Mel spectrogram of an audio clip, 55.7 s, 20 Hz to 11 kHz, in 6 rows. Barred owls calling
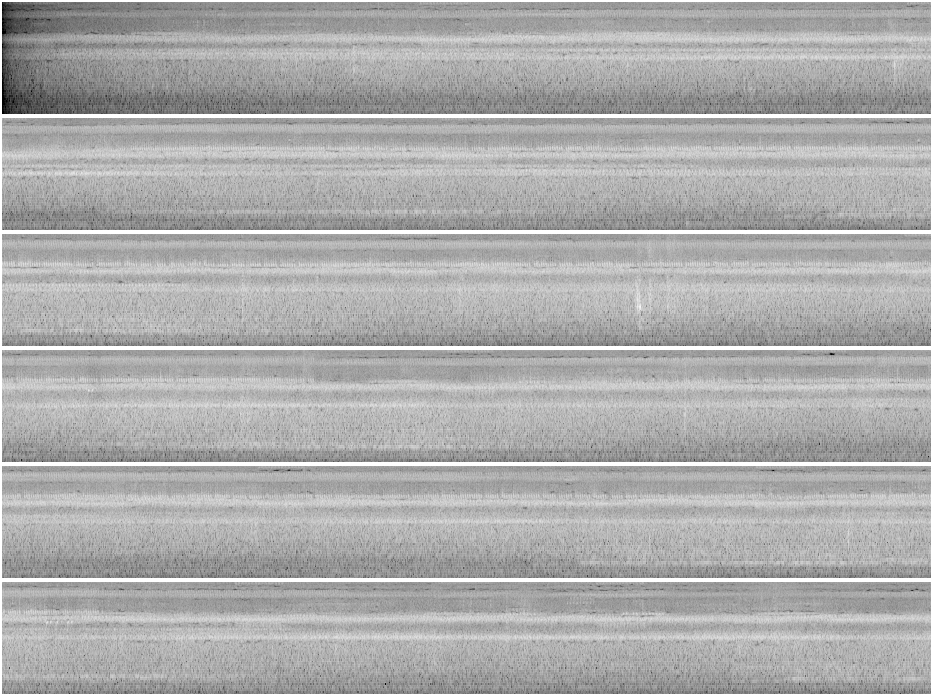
10.0s 25.6s, 27.9s 35.6s, 42.7s 51.0s, 53.3s 55.7s

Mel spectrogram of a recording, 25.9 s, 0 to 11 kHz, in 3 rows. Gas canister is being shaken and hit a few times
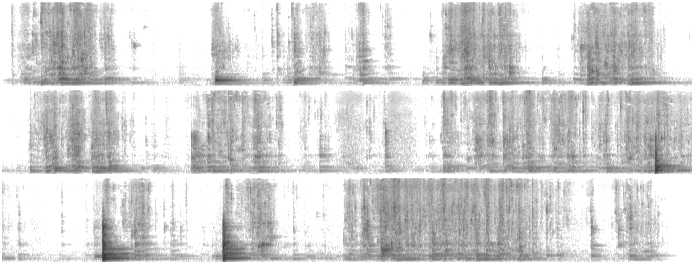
2.6s 4.9s, 13.4s 17.4s, 18.5s 21.0s, 21.6s 24.0s

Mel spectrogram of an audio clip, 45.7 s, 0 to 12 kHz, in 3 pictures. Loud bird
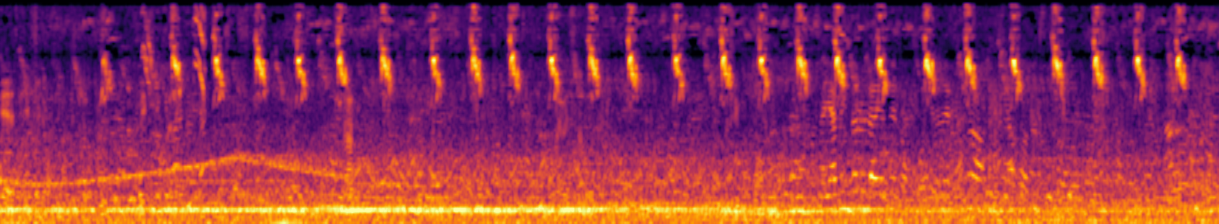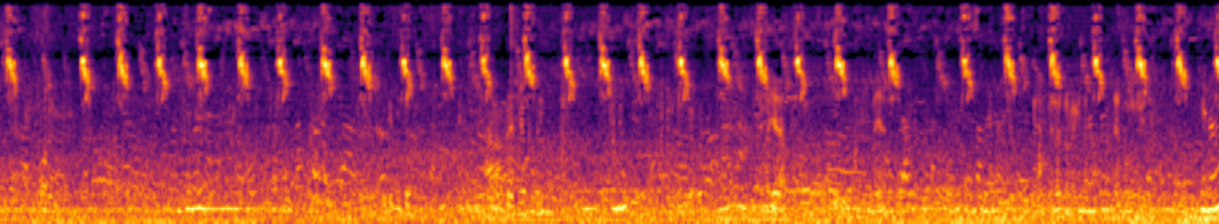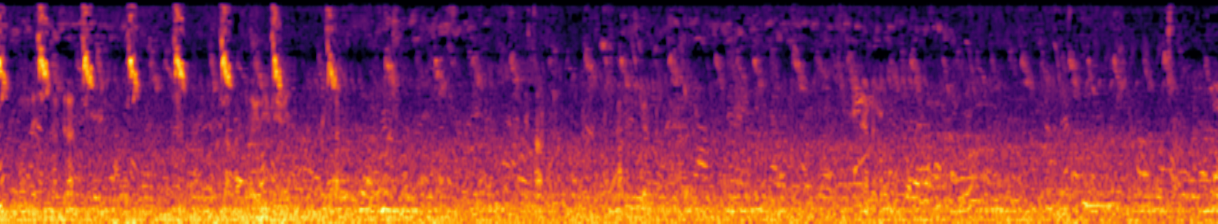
0.3s 36.2s

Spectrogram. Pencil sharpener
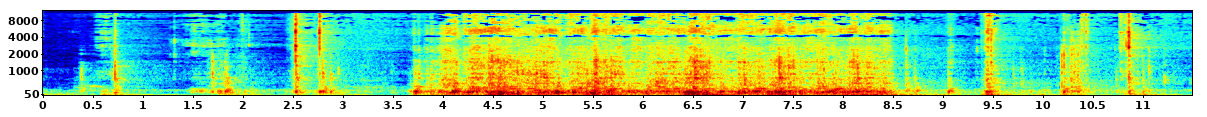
3.7s 8.7s

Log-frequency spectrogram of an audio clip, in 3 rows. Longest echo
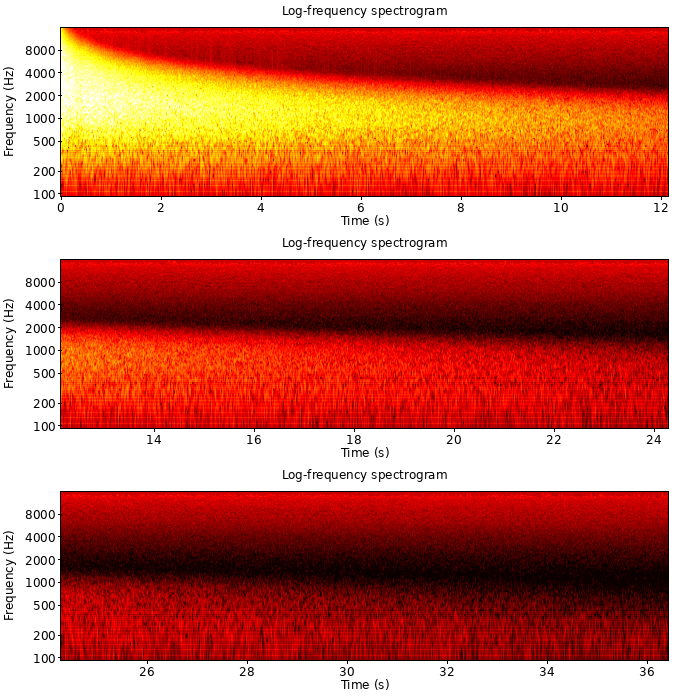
0.0s 6.8s

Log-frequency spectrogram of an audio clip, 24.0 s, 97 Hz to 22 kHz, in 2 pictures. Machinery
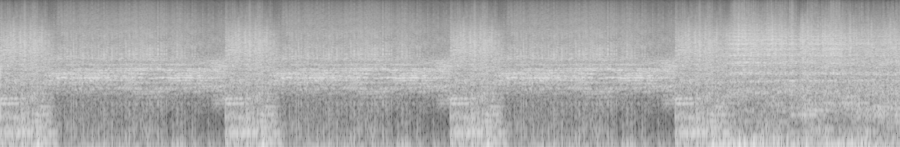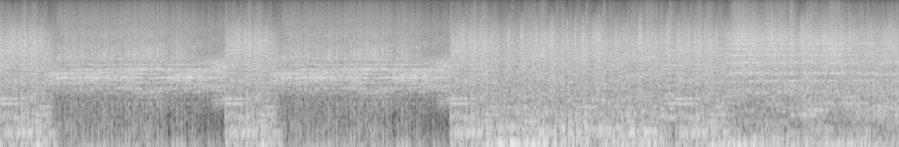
18.0s 23.9s

